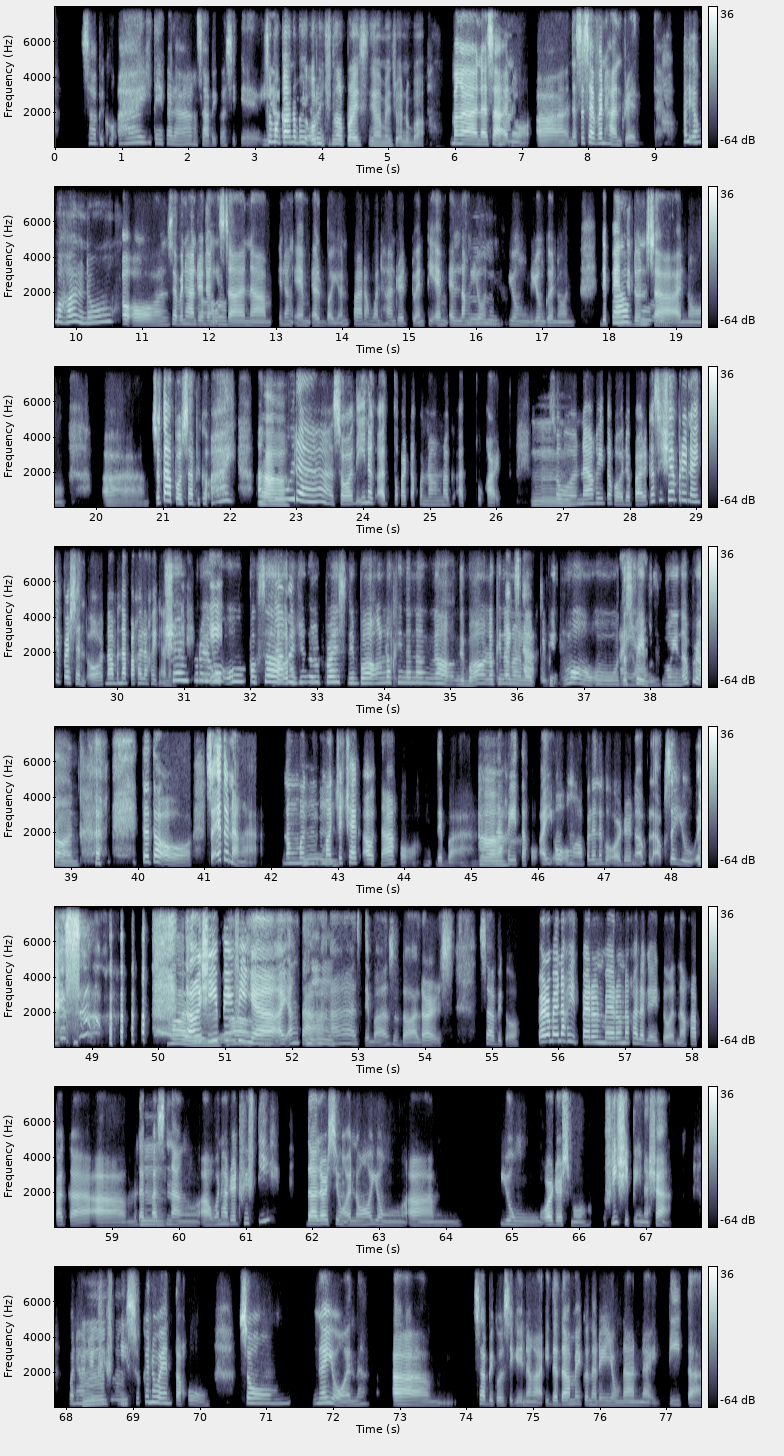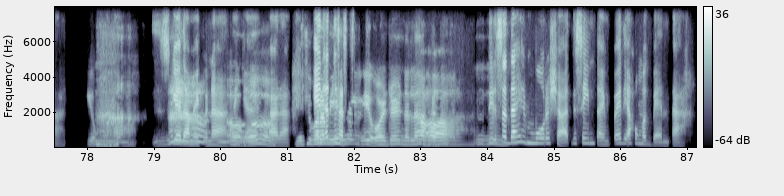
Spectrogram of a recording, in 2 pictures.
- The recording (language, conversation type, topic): Filipino, podcast, Ano ang ginagawa mo para hindi ka magpadala sa panandaliang sarap?
- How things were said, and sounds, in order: unintelligible speech; unintelligible speech; unintelligible speech; chuckle; laugh; laugh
